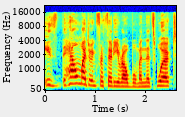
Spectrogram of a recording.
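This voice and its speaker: In an Australian accent, a woman with a fairly high pitch talks with lively intonation on a very clean recording with a silent background. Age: 30s. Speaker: podcast host. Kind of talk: scripted intro; casual interview.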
